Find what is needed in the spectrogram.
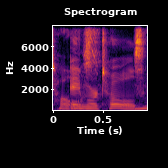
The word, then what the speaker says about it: Amor Towles: Amor Towles, mm-hmm.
